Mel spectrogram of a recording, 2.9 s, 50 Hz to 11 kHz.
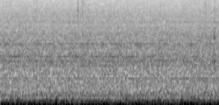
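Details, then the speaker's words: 1997 Oldsmobile Cutlass Supreme SL after new parts were fitted, service engine light still on: a low, steady idle with a slightly uneven, loping beat, a touch rough. The owner suspects fuel over a year old; a new fuel filter is coming. "I got a decent Idol now it is just a little bit rough probably got fuel in there that's bent"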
